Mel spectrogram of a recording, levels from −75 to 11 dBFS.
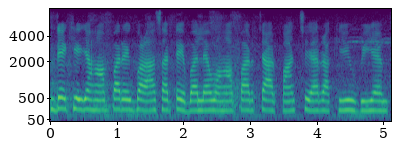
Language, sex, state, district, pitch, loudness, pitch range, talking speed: Hindi, female, Bihar, West Champaran, 225 Hz, -15 LUFS, 215-235 Hz, 190 wpm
